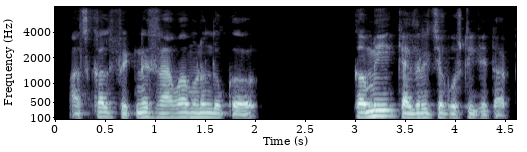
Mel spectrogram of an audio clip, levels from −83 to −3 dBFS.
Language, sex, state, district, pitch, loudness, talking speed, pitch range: Marathi, male, Maharashtra, Pune, 115 Hz, -20 LUFS, 130 wpm, 110-120 Hz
